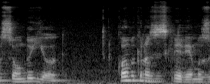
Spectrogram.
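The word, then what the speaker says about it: יוד: Yod. Como é que nós pronunciamos o Yod? Como o som do I na palavra Yodo. Tá certo? Bem parecido também até com o nome da letra.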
